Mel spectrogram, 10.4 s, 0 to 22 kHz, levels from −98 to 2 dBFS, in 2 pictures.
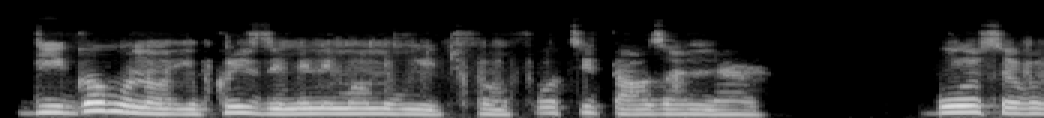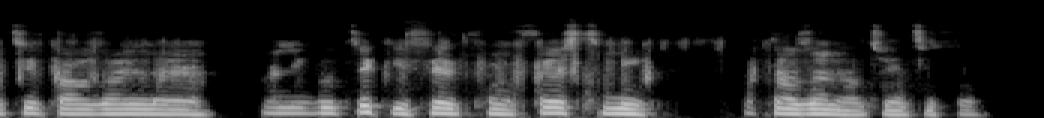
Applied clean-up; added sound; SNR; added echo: neural mask model Resemble Enhance denoiser.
